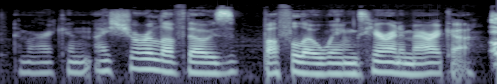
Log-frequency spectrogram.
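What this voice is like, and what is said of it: English speaker doing American accent. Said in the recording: “How's your American accent? ... LA accent. ... Yeah, that's good. ... Oh, you're good. ... Yeah, that works.”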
